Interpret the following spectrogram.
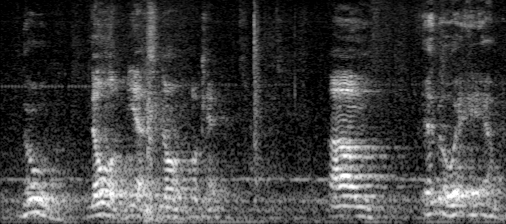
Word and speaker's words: Noam: Noam.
